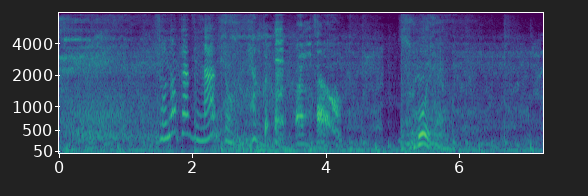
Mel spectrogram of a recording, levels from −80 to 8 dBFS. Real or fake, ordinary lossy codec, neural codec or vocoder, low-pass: fake; none; codec, 16 kHz, 4 kbps, FunCodec, trained on LibriTTS, 50 frames a second; none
